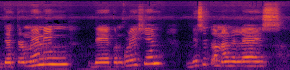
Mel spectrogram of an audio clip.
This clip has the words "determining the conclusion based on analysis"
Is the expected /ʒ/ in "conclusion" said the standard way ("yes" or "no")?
no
